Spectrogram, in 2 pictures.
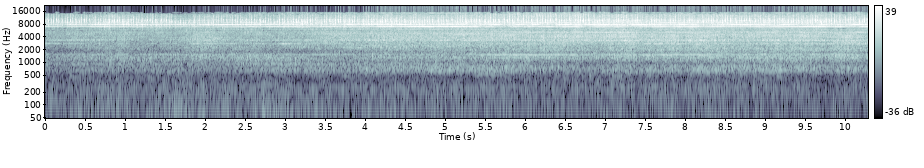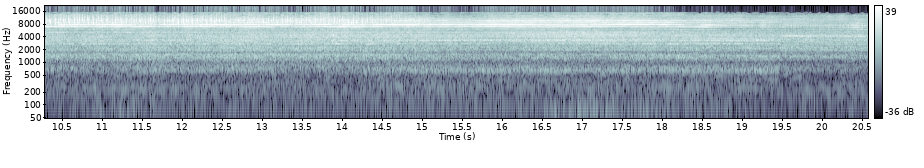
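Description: Scale Lama RC helicopter coming in and setting down, its turbine sound module giving a steady high jet-turbine whine over the noise of the main rotor. The sound grows louder as the helicopter comes close and eases slightly near the end.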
